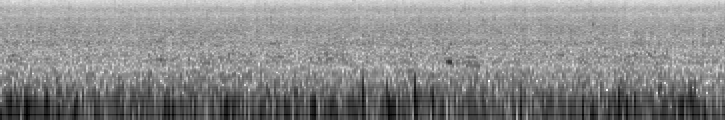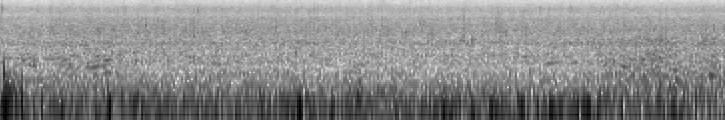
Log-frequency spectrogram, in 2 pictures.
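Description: Steady rain: an even hiss of falling drops with many small low thumps. It is a rain sound effect laid over sunny footage.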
